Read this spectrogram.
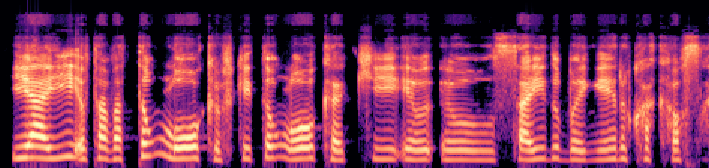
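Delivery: ordinary talk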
